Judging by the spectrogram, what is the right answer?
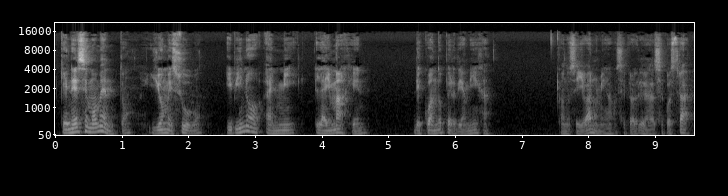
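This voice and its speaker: A middle-aged man earnestly telling a personal story on a live stream, with pauses and "mm?" tags. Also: on the low side, a little mellow.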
